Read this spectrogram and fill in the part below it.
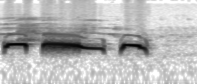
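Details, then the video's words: Caged decoy spotted dove cooing to incite rivals: a single loud phrase of three low, husky notes, short, then long and slightly falling, then short again. "Tiếng chim cu mồi kích bổi nhanh nổi/ tiếng thúc đấu , gáy gọi. bài bản/ kích là gáy, cu cườm gáy"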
